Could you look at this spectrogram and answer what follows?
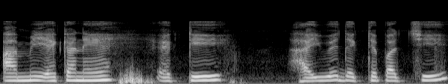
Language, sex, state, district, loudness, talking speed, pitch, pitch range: Bengali, male, Assam, Hailakandi, -14 LUFS, 80 wpm, 175 Hz, 160-190 Hz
